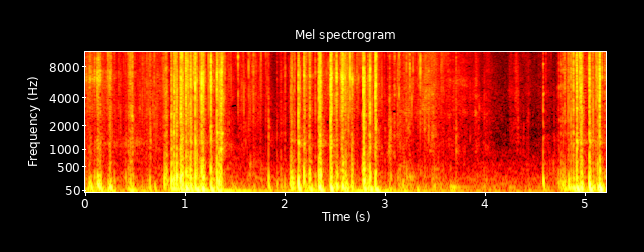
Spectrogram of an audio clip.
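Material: Soap.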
